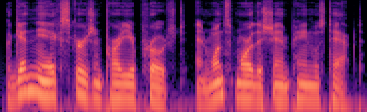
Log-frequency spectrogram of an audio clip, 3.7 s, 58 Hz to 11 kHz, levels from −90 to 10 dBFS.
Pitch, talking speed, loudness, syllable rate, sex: 100 Hz, 195 wpm, -19 LUFS, 6.0 syllables/s, male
